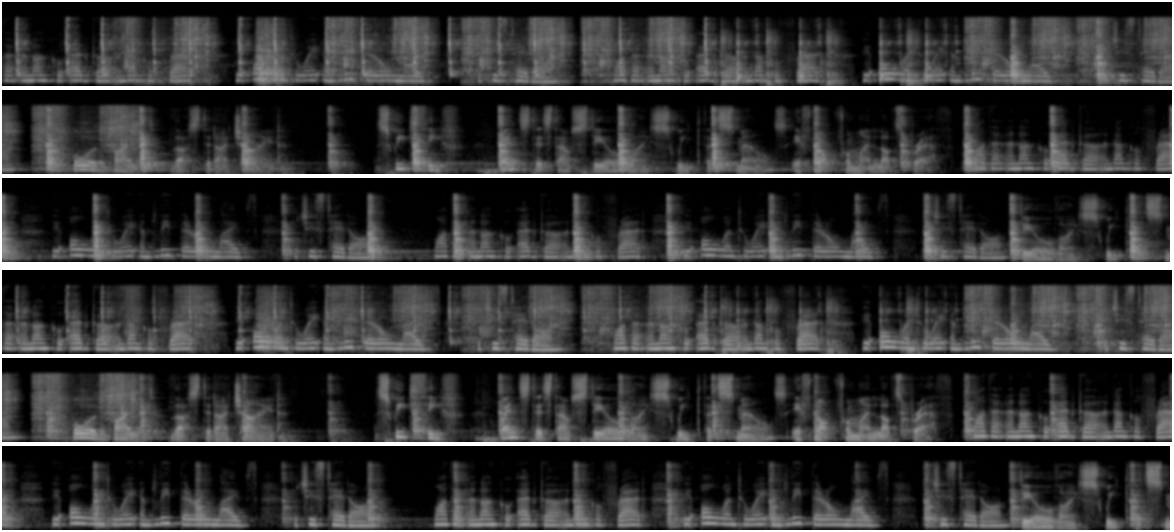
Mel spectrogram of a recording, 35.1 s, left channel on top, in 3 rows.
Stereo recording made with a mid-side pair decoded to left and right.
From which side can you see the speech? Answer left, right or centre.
right.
